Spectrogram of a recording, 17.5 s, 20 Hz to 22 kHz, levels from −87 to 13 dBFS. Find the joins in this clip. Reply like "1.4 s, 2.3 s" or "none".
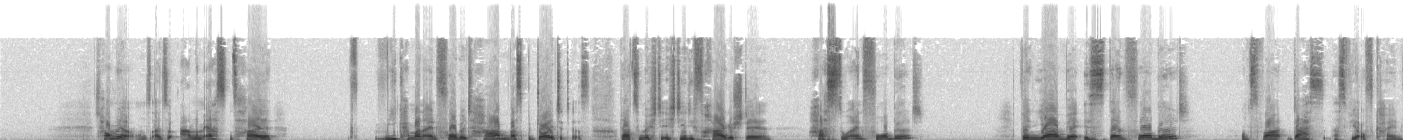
15.4 s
